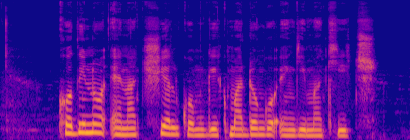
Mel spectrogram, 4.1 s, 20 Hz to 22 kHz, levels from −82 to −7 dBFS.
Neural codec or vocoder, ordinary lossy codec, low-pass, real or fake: none; none; none; real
